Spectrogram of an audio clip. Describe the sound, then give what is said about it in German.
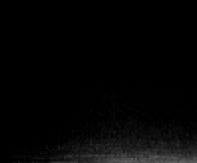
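A car engine as the car pulls off the road into a petrol station, a mid-pitched hum that swells, rises slightly in pitch and then holds steady. “wir fahren mal rechts raus an die Tankstelle”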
